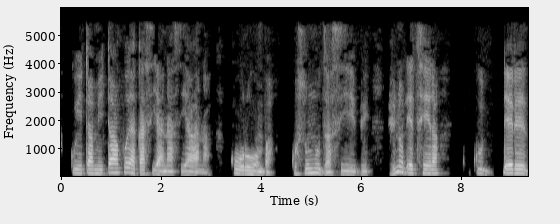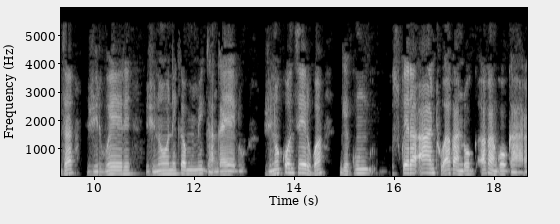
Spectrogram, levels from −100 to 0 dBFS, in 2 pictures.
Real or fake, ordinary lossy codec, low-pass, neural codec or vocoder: real; MP3, 32 kbps; 5.4 kHz; none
